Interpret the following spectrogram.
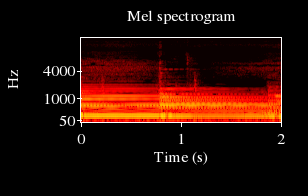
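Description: Rhodes electric piano playing held chords, a new chord struck at the start and another a little under a second in.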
